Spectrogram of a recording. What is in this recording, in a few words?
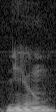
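"ning" second tone, pinyin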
